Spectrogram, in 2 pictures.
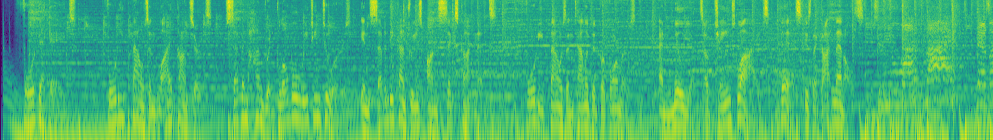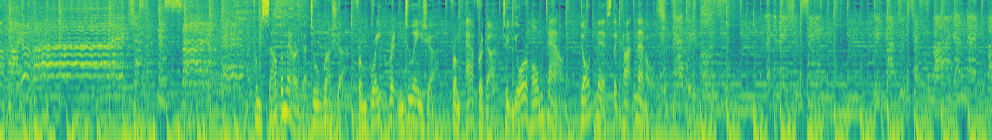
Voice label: Radio Spot; Continentals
